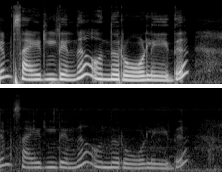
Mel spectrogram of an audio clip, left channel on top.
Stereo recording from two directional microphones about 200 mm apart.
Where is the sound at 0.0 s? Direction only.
50° left (ahead or behind).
